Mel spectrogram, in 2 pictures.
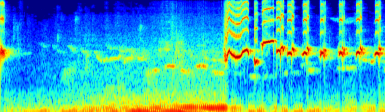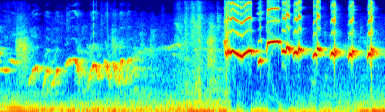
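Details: Orange-headed thrush (anis bata), North Bali, singing energetically: soft wavering whistles give way to loud, rapid strings of sharp, ringing notes, then a subdued warbled passage and another loud rapid burst.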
